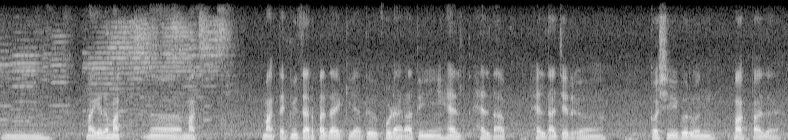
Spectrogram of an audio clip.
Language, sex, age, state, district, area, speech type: Goan Konkani, male, 18-30, Goa, Quepem, rural, spontaneous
